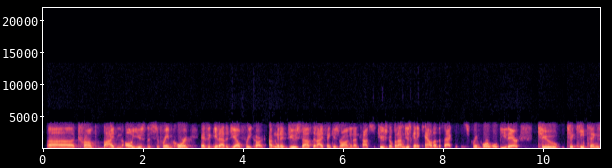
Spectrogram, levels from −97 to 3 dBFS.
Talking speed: 260 wpm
